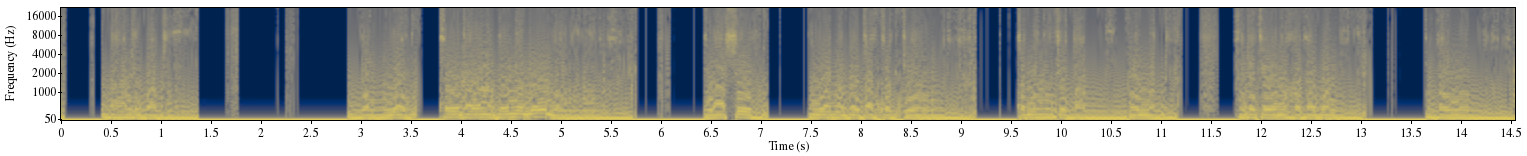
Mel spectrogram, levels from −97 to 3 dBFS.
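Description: From start to finish the speech is buried under very loud, harsh distortion, with quiet stretches blaring as strongly as the louder passages. This points to a signed and unsigned mix-up: the 8-bit samples were likely read with the wrong sign convention, flipping the top bit so every crossing through zero leaps across the full range.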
